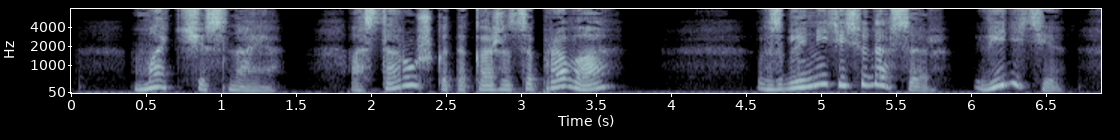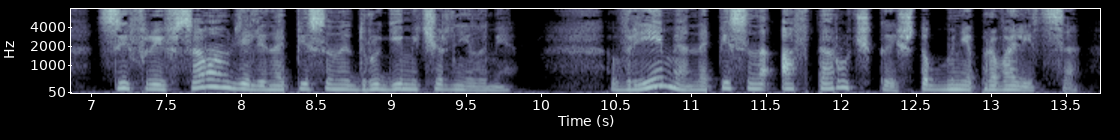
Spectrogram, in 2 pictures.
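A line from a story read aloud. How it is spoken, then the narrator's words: Exclaiming. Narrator (Russian): инспектор воскликнул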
